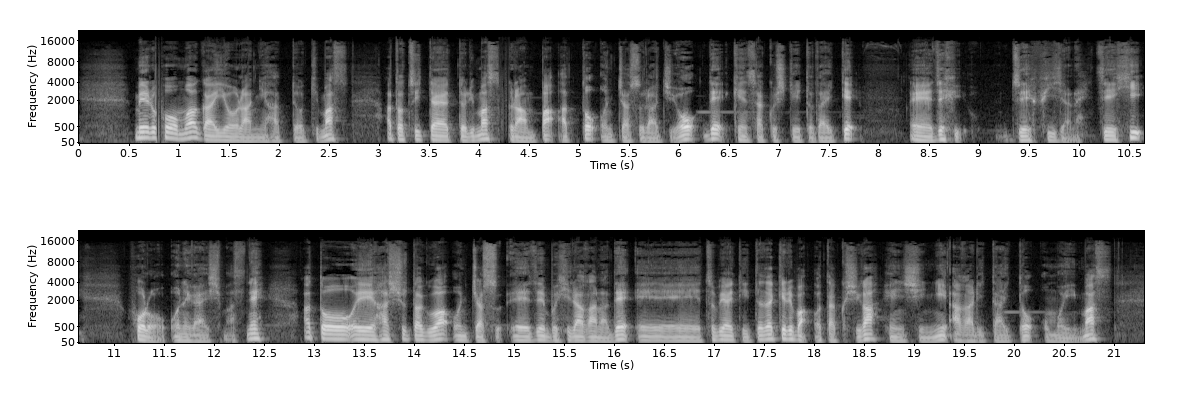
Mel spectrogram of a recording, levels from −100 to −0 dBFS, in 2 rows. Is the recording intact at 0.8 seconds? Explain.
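No. The speech drops out from 0.76 to 0.82 s, an intermittent contact. A loose cable or plug briefly breaks the connection, here for about 53 ms. The sound cuts off with crackle at both edges. Faint hiss remains during the gap.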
